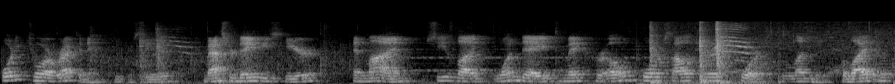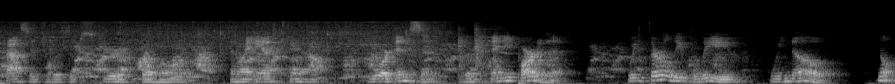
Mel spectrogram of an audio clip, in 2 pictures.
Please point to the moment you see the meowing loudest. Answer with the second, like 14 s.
7 s.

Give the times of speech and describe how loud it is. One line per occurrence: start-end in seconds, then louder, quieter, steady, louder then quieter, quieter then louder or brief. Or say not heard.
0.0-14.6 steady
15.2-17.8 brief.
